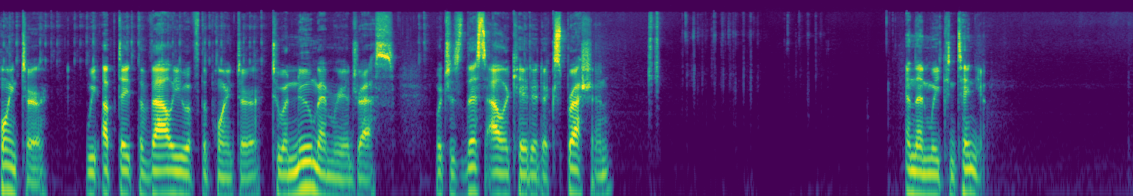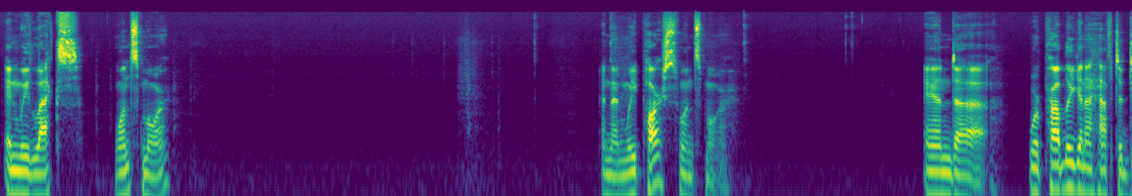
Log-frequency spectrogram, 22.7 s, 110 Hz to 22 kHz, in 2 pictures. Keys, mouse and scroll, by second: 0.0 click, 0.0 double click, 0.1 double click, 0.4 click, 0.5 double click, 0.5 double click, 0.7 click, 0.7 click, 0.8 double click, 0.9 double click, 1.2 click, 1.2 click, 1.3 double click, 1.3 double click, 1.6 click, 1.6 click, 1.7 double click, 1.7 double click, 2.0 click, 2.0 click, 2.1 double click, 2.1 double click, 2.4 click, 2.4 click, 2.5 double click, 2.5 double click, 4.1 click, 4.2 click, 5.2 click, 5.2 click, 5.6-6.1 scroll down 2, 6.5 Return, 6.6-8.0 typing, 8.2 ctrl+s, 9.3 click, 9.4 click, 12.3-14.1 scroll up 1, 14.1-15.5 scroll up 15, 16.6 click, 17.4 click, 18.2 click, 18.7 click, 19.7 click, 19.8 click, 20.4-21.1 scroll down 6, 21.2-21.7 scroll down 5.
